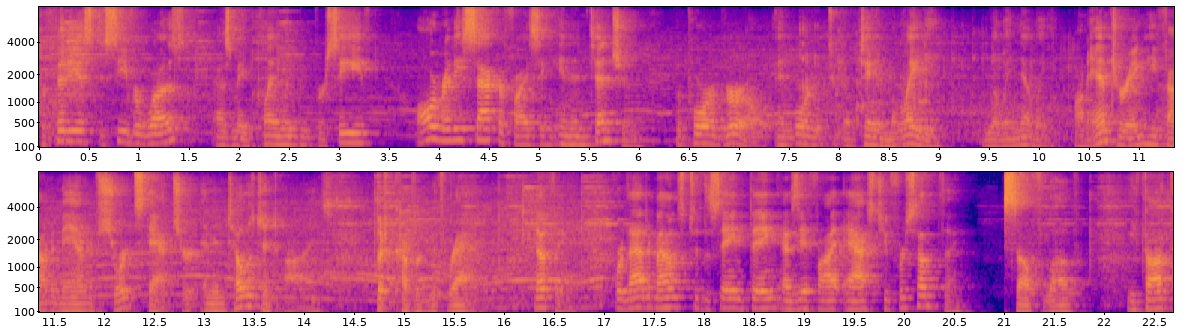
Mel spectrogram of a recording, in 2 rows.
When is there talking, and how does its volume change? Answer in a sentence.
The talking can be heard from 0.0 to 22.6 s, at a steady volume.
